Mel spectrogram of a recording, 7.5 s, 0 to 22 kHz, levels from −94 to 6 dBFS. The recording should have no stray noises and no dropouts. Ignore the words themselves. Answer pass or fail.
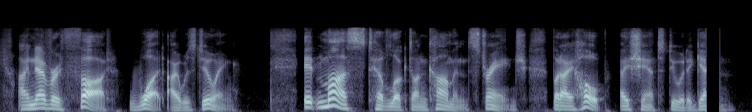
fail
